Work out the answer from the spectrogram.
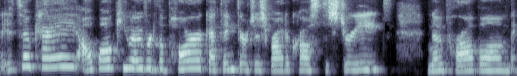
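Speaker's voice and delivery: high-pitched, upbeat comforting voice; bright high "it's okay" voice for a child; reassuring a child. Retold or imitated. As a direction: reenact soothing an upset little kid, pitched well up. Coach reassures an upset young child.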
